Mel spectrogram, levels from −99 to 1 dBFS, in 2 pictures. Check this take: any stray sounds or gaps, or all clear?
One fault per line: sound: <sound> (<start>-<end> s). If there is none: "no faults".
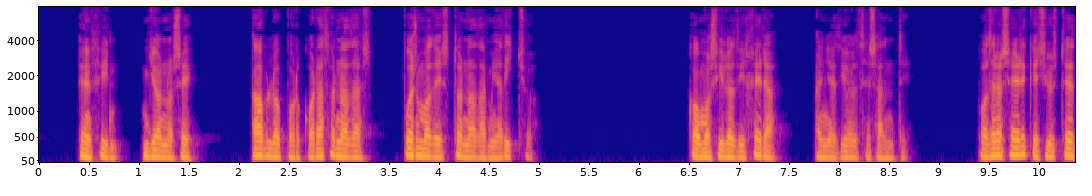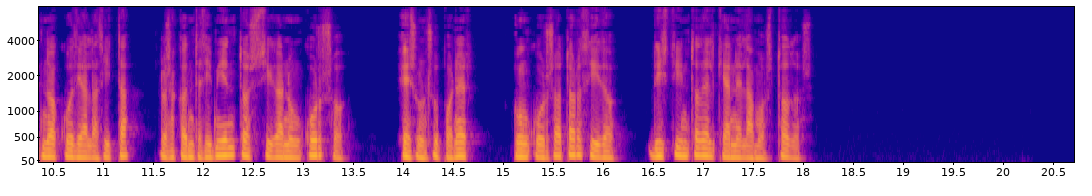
no faults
